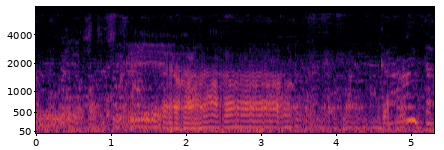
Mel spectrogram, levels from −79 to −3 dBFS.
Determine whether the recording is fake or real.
fake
